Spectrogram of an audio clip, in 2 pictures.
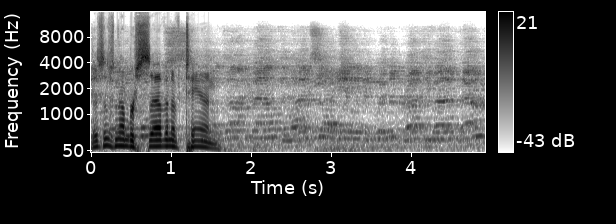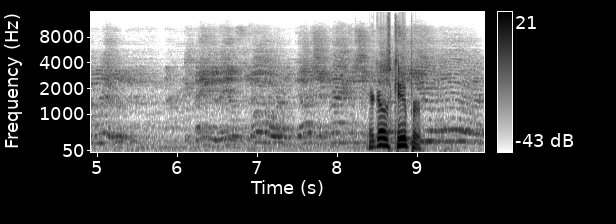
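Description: Men talk among themselves in a large echoing arena.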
